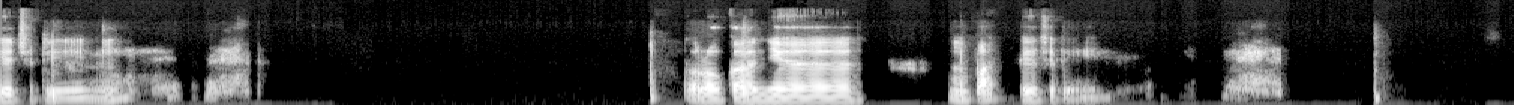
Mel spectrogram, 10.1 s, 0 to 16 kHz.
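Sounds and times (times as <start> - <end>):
man speaking: 0.0 - 0.9.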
